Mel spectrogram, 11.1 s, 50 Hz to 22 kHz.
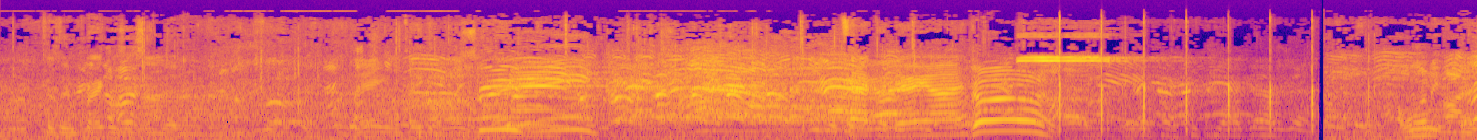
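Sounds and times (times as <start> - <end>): faint crowd chatter: 0.0 - 11.0
referee whistle: 7.5 - 8.6.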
